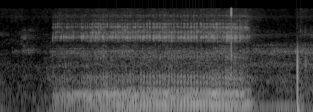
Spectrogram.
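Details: A pit bull sleeps with one steady, deep, vibrating snore that runs for about two seconds, then a soft exhale and a brief click near the end.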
